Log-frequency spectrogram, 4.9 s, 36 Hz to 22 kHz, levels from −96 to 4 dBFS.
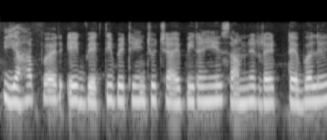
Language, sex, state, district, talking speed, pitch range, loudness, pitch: Hindi, female, Bihar, Patna, 185 wpm, 200-220 Hz, -15 LUFS, 210 Hz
